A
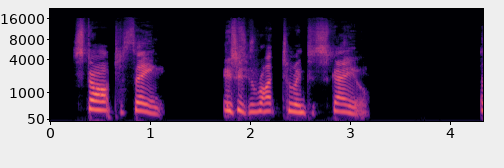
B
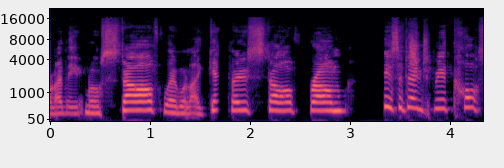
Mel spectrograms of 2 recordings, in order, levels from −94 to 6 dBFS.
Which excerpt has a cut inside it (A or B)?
B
